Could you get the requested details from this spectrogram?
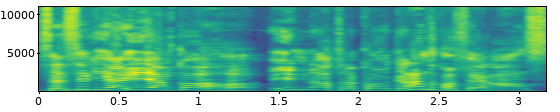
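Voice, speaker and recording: Speaking at a moderate pace in a raised, projected voice, a man sounds bright and sharp, with ordinary pitch variation on a very clean recording with a silent background. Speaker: speaker at network ceremony. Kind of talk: formal speech with interpretation.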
